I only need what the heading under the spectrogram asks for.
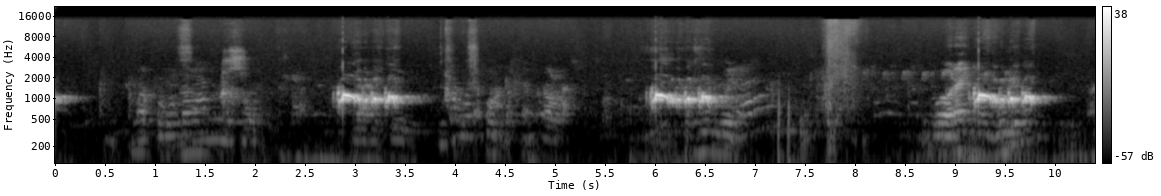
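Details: Zebra dove in a cage singing 'yoman' style: three purring, rolling coo phrases about three seconds apart, with a person's speech and faint clicks filling the gaps.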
